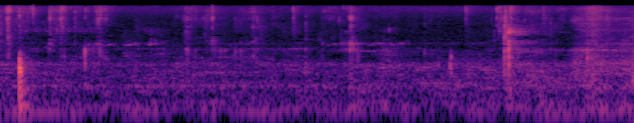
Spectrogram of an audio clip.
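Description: Chewing a mouthful of curry and fried rice: wet mouth smacks and small clicks, with a sharp smack just after the start and another about five seconds in.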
